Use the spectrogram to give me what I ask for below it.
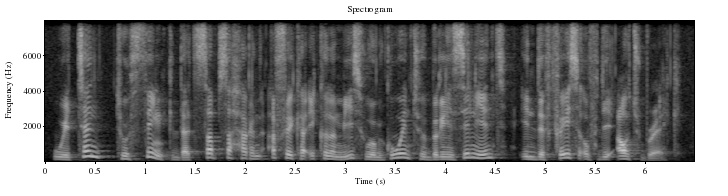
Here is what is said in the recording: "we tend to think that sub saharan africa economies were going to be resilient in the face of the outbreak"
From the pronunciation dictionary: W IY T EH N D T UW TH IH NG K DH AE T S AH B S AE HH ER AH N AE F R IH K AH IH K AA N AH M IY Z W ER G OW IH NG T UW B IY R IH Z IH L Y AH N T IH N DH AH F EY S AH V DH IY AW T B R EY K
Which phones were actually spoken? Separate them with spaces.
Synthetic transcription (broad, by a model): W IY T EH N D T UW TH IH NG K DH AE T S AH B S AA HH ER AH N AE F R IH K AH IH K AA N AH M IY Z W ER G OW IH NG T UW B IY R IH Z IH L Y AH N T IH N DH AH F EY S AH V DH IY AW T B R EY K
